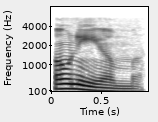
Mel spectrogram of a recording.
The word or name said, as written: onium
